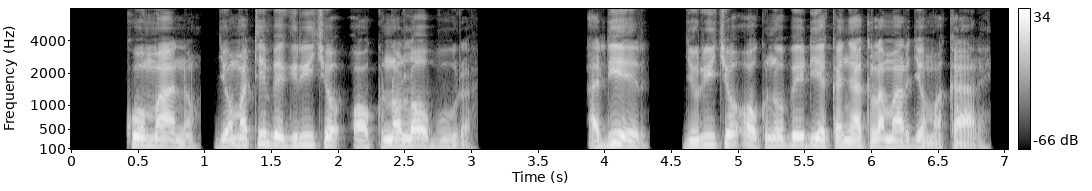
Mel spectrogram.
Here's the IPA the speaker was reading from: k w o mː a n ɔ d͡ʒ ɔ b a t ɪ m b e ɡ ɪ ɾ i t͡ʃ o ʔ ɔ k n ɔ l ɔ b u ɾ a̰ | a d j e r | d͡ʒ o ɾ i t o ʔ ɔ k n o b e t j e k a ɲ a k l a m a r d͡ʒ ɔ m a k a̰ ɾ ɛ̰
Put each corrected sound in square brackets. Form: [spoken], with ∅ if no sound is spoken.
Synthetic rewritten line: k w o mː a n ɔ d͡ʒ ɔ [m] a t ɪ m b e ɡ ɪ ɾ i t͡ʃ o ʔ ɔ k n ɔ l ɔ b u ɾ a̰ | a d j e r | d͡ʒ o ɾ i [t͡ʃ] o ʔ ɔ k n o b e [d] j e k a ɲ a k l a m a r d͡ʒ ɔ m a k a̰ ɾ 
